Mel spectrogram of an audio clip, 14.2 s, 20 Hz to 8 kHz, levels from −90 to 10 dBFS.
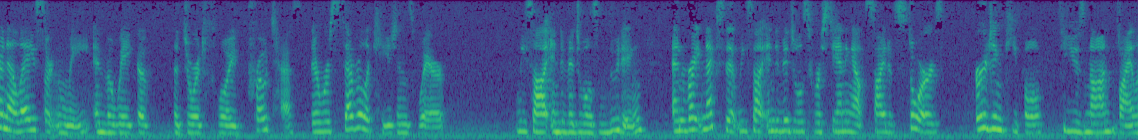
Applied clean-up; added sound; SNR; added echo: none; none; none; none.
